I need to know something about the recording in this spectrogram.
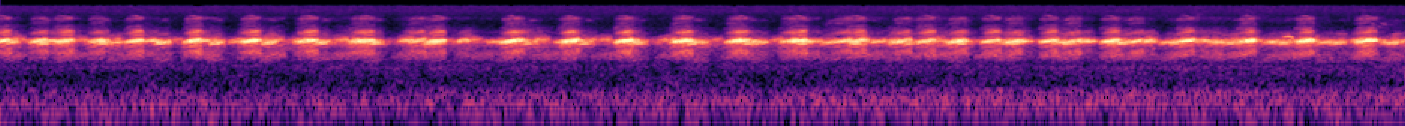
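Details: A rice paddy readied for farming, full of calling frogs: many overlapping croaks form a steady, rhythmic chorus, pulses repeating quickly and evenly throughout.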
